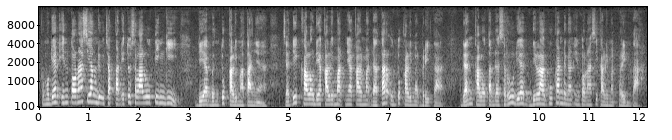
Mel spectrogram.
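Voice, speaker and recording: A woman's voice: low-pitched, lively intonation, fairly quick, a little hiss or hum. A woman teacher explaining a lesson in an explanatory way, sometimes reading quoted lines in a raised voice. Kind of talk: classroom lesson.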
